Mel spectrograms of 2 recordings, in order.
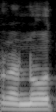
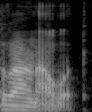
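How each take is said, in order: First: The name is said in two syllables. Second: The name is said in three syllables. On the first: The speaker calls it wrong. "तो वो रनौत बोल देते हैं उसको" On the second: The speaker calls it right. "जबकि असल उच्चारण है राणावत"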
